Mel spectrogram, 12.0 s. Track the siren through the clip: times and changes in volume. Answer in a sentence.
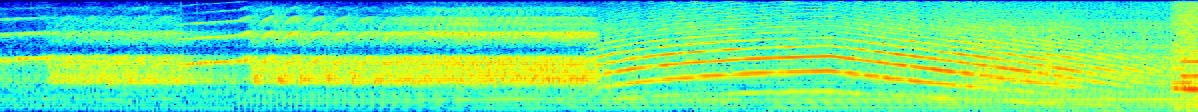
The siren can be heard from 0.0 to 11.9 s, getting louder.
